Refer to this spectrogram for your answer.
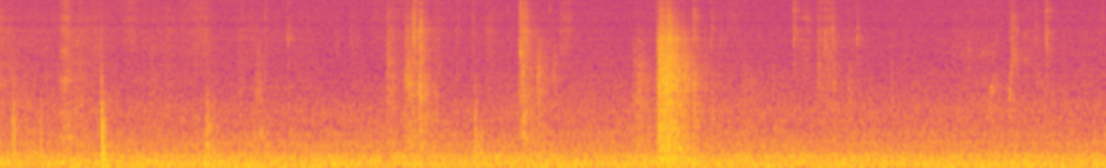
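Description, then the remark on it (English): A door is opened as a board meeting in Wisconsin convenes into open session, with a few light latch clicks and knocks followed by one louder, sharper bump partway through, all over a steady low rumble with no one talking. “So, you want to open up the door and”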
